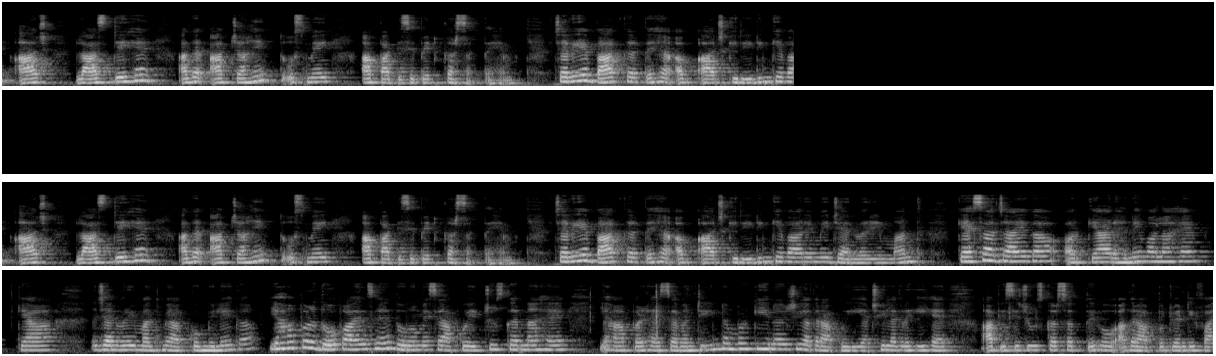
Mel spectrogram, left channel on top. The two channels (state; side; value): drops out; left; at 8.0 s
